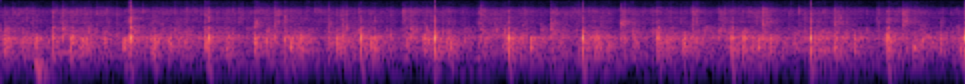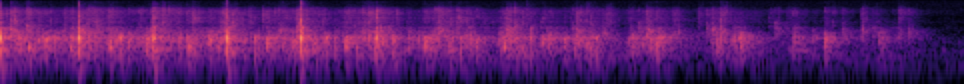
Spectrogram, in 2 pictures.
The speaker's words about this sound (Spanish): Les pido un aplauso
